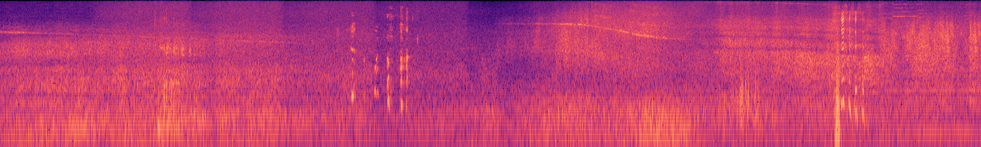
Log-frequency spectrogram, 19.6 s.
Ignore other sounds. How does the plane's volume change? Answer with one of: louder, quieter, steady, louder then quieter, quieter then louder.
quieter then louder.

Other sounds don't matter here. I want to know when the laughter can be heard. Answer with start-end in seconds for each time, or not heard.
3.1-3.9, 7.0-8.4, 16.6-17.4.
